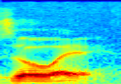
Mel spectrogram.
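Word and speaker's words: ζωή: He used the word zoe, Z-O-E, with an accent on the E.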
